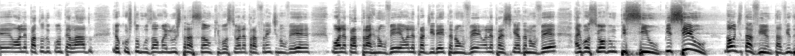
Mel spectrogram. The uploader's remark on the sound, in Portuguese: CULTO AO VIVO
